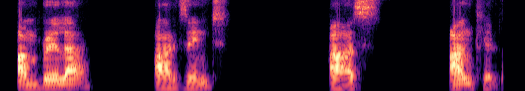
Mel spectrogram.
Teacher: দেখুন এগুলোর প্রথমে ইউটা স্বরে আ এর মত প্রোনাউন্সিয়েশন হয়েছে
